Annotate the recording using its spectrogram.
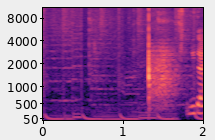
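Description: A single sharp knock about a second and a half in, as a glass of iced drink is set down on the table, over faint background music with a steady beat.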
